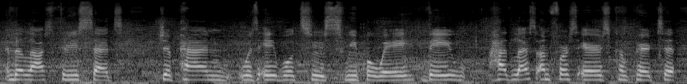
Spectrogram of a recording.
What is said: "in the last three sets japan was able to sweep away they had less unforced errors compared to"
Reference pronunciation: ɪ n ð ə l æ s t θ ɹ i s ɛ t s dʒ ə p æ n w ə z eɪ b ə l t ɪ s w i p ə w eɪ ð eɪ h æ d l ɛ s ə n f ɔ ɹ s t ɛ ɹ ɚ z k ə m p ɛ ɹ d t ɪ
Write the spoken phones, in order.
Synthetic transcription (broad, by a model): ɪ n ð ə l æ s t θ ɹ i s ɛ t s dʒ ə p æ n w ə z eɪ b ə l t ɪ s w i p ə w eɪ ð eɪ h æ d l ɛ s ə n f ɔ ɹ s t ɛ ɹ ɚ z k ə m p ɛ ɹ d t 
